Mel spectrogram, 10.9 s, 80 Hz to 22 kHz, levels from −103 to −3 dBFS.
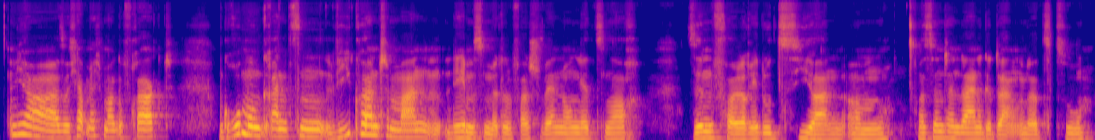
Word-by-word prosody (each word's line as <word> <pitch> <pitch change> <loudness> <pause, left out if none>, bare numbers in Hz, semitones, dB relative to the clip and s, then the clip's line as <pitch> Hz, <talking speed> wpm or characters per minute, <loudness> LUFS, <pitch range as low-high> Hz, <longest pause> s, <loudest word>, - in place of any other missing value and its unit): Ja, 225 -9 +3
also 175 0 +1
ich 170 - -6
habe - - -1
mich 215 - -7
mal 190 -1 -2
gefragt, 195 0 0 0.4
im - - -6
Groben 270 +2 +4
und 230 -2 +8
Granzen, 205 -5 +1
wie 210 +10 -3
könnte 255 -5 +4
man 190 -2 0
Lebensmittelverschwendung 150 -2 -1
jetzt 150 +1 -5
noch 150 +1 -4 0.4
sinnvoll 165 -2 +2
reduzieren? 150 -1 -1
Ähm, 140 0 -3 0.3
was 155 0 -5
sind 170 -1 -1
denn 160 -1 0
deine 155 0 +2
Gedanken 135 0 -2
dazu? 145 +2 -5
155 Hz, 140 wpm, -25 LUFS, 150-195 Hz, 0.4 s, und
